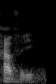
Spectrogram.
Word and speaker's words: Javi: It's not Chavy, is it? It's Javi.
